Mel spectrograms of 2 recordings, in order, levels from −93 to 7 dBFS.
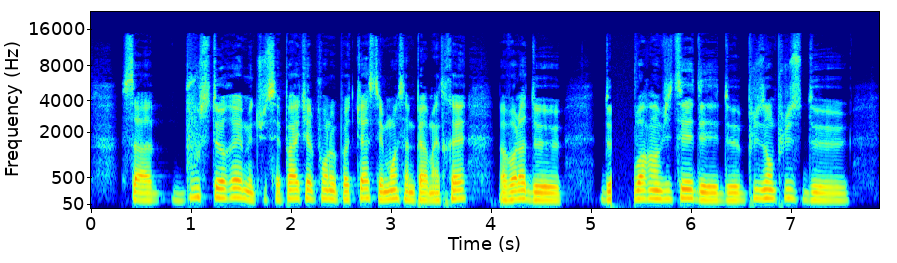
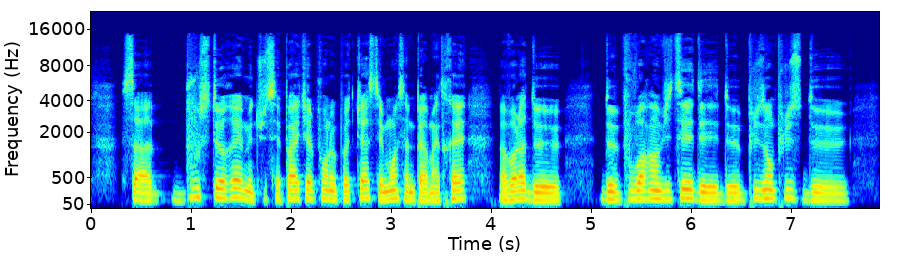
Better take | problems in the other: second | audio cutting out; at 5 s

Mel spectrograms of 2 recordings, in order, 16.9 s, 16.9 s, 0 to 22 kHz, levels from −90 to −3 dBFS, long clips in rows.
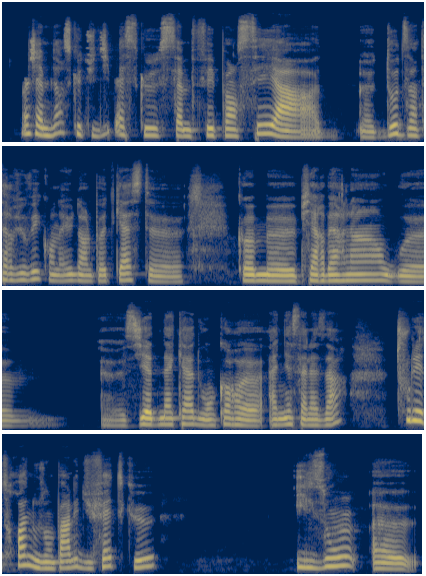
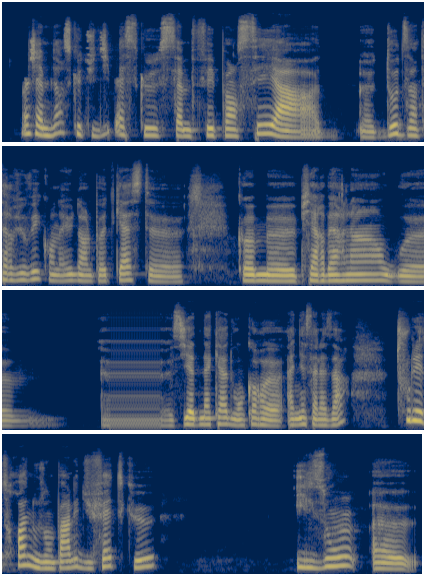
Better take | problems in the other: first | audio freezing; at 9.5 s for 0.5 s

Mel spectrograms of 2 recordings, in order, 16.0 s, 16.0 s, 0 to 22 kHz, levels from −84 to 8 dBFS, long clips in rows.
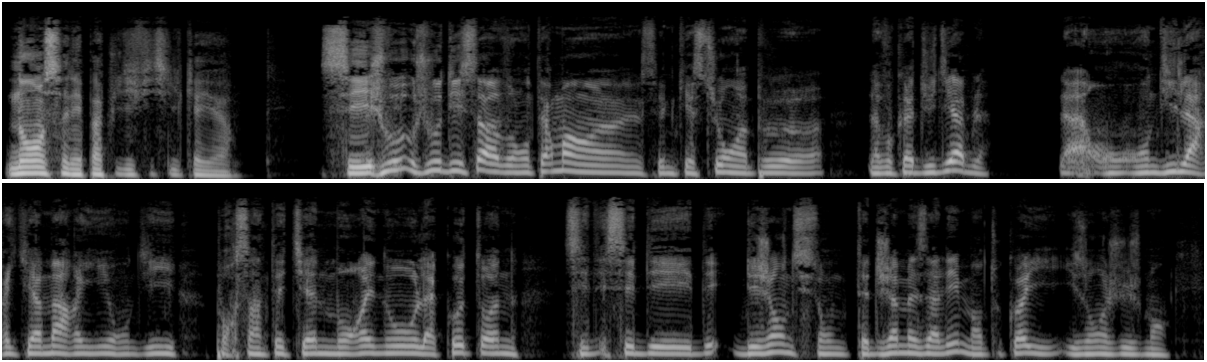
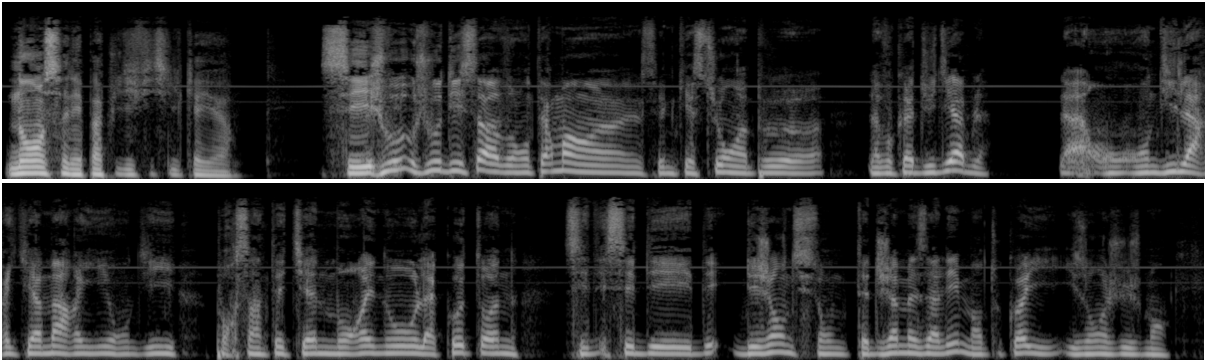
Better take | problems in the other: first | high-pitched whine; faint; throughout; 3 kHz, 30 dB below the speech

